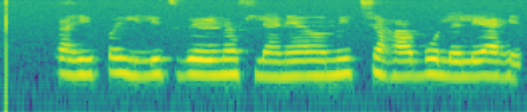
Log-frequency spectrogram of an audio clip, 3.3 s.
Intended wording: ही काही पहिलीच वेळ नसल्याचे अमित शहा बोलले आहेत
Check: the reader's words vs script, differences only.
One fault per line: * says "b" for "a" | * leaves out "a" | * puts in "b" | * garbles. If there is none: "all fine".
all fine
